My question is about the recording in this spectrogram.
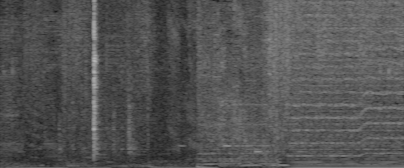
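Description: A single sharp click about a second in, as a fitting snaps into place on the car's bumper mount. Electronic background music starts about halfway through and carries on.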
